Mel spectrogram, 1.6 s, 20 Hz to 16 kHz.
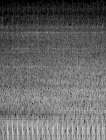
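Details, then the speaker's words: DOZER G7 2BT 7 hp walk-behind tractor (aka Kentavr, DTZ, Forte), idle measured at 1550 rpm by tachometer, set by black plastic screw: regular steady single-cylinder thump, unbroken; normal idle. "Сейчас покажу количество оборотов. Таходы-то. Вот это холостые обороты. 1550."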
